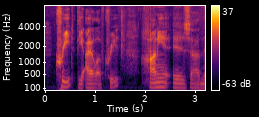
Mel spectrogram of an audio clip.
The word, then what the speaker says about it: Chania: It's Chania. It's spelled Chania, but they call it Chania, so we'll call it Chania.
